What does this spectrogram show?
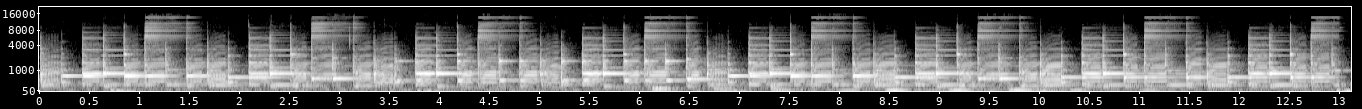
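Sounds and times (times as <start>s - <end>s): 
ringtone: 0.0s - 13.1s.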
